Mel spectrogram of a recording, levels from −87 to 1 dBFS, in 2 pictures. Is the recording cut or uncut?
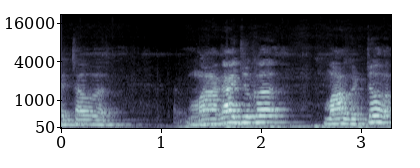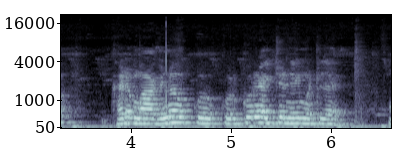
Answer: uncut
